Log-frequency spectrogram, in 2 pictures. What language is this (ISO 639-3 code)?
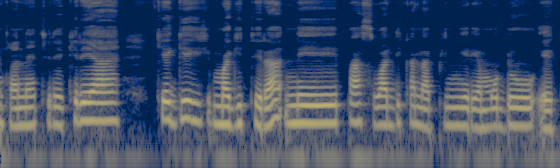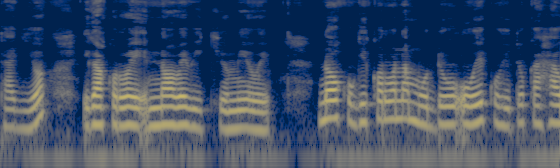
kik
